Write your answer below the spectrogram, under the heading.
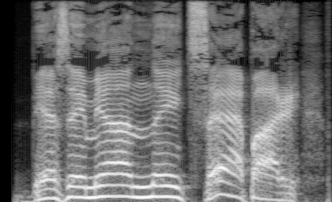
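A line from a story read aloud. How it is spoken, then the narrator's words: Roaring. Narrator (Russian): взревел бедокур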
